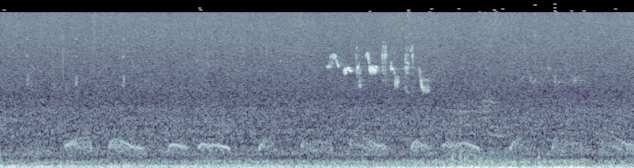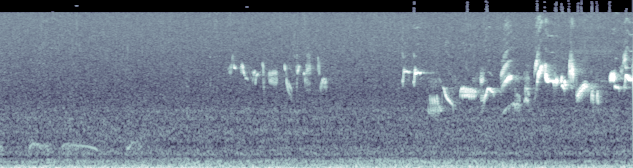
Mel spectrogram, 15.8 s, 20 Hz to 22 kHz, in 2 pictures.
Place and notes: Courcelles, Belgique - On the fields during summer
Eurasian Blackcap singing into a thicket, Dunnock and Yellowhammer singing into the fields.
Courcelles, Belgium, 3 June 2018, 13:30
